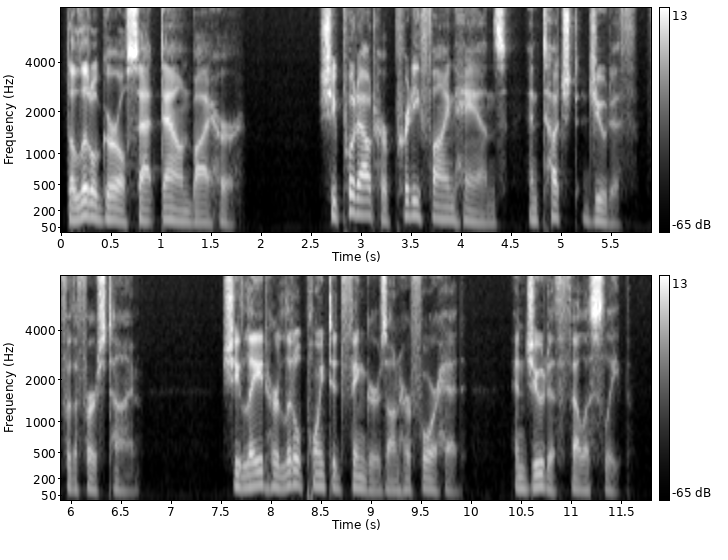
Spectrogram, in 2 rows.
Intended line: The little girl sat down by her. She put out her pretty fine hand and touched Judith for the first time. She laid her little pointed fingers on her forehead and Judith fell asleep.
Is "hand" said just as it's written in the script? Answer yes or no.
no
